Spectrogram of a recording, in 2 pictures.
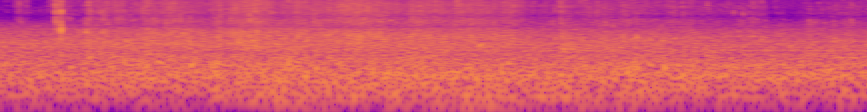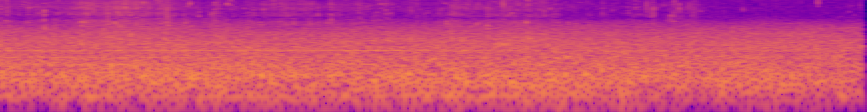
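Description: Steady rush and wash of Rhine river water, an even noise without a rhythm, with a faint steady high tone underneath.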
